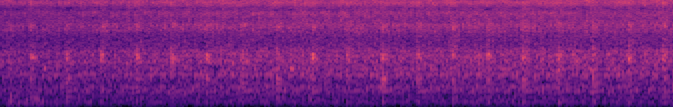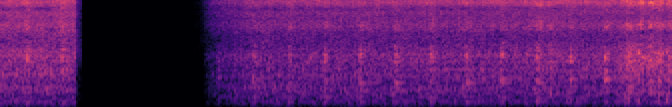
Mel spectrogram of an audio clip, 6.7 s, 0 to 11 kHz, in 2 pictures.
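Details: Massey Ferguson 2645 tractor, Perkins 6-cylinder diesel said rebuilt 100 hours ago, poor power and starting: idle exhaust puffs about three a second, uneven, some weaker; suspected valve not closing properly, low compression in one or more cylinders.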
